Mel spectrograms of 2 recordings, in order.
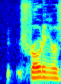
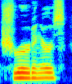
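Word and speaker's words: Schrödinger: work it's uh like Schrodinger's rankings and I think I pronounced that wrong because he's Austrian and a vet oh that umladed o is kind of like a ooh sounds like Schrodinger's rankings but that's neither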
